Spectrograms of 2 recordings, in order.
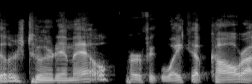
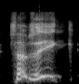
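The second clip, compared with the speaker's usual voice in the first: much higher, breezy mock "Sup, Zeke?"; mock stranger greeting. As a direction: imitate a stranger calling out casually. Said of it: "he's like".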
